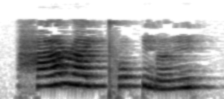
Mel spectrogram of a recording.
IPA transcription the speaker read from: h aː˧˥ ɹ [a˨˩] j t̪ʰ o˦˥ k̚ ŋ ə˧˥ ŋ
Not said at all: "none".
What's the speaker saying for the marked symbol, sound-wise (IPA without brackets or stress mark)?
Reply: a˧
